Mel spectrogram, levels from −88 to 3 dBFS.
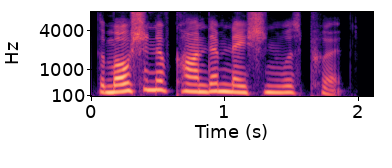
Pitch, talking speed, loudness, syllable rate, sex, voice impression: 240 Hz, 170 wpm, -15 LUFS, 5.7 syllables/s, female, very feminine, gender-neutral, slightly young, slightly adult-like, thin, very tensed, powerful, bright, very hard, very clear, very fluent, cute, intellectual, very refreshing, very sincere, very calm, very friendly, very reassuring, very unique, elegant, slightly wild, sweet, very lively, strict, intense, slightly sharp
